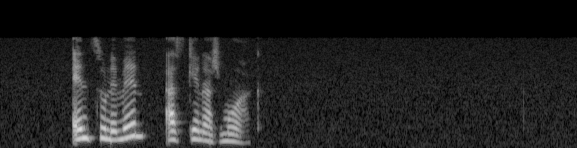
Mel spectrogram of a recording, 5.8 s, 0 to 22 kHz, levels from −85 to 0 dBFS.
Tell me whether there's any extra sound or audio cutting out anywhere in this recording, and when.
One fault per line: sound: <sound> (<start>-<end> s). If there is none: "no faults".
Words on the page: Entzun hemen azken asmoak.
no faults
